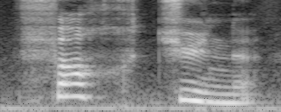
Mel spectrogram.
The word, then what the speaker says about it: fortune: Lembra lá da aula anterior do O, do som do O que a gente teve, quando eu falei que quando tem duas consoantes, o O anterior vai ser pronunciado com o som de O. Então, a gente fala fortune, tá? Não vai falar fortune, igual no português, fortuna, né?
